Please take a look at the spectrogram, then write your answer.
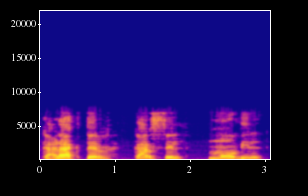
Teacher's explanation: en todos los casos su sílaba tónica es la penúltima es decir antes de la última y como no terminan ni · La sílaba tónica es la penúltima y se tildan cuando su terminación es diferente de N, S o vocal. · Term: palabras graves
